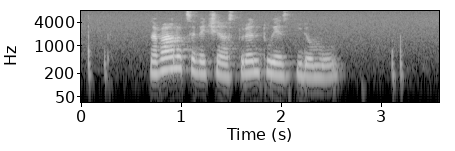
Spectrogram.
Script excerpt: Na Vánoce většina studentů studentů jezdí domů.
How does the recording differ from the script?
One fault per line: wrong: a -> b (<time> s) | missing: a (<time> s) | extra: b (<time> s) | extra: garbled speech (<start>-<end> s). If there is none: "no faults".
missing: studentů (1.9 s)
